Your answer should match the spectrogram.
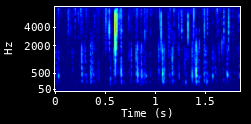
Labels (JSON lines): {"label": "biophony, sea urchins (Echinidae)", "recorder": "SoundTrap 600 or HydroMoth"}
